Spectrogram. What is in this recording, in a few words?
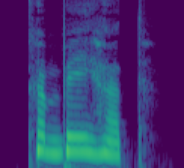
leftside, punjabi; English: left side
